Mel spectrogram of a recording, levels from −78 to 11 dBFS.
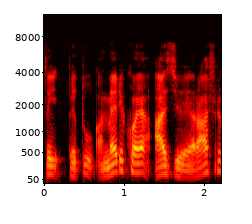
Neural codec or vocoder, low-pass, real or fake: codec, 16 kHz, 4 kbps, FunCodec, trained on Chinese and English, 50 frames a second; 7.2 kHz; fake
